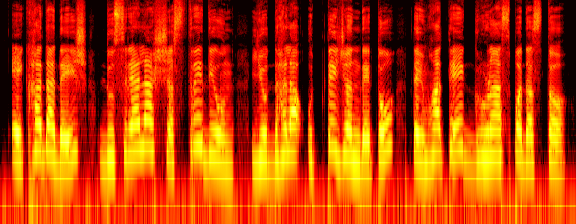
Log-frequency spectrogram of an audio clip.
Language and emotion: Marathi, angry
